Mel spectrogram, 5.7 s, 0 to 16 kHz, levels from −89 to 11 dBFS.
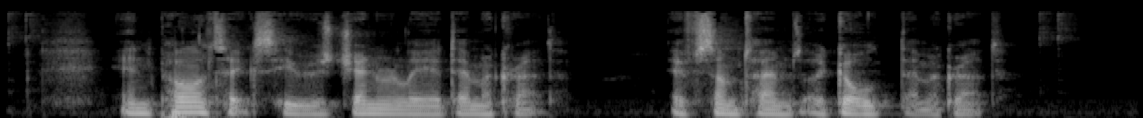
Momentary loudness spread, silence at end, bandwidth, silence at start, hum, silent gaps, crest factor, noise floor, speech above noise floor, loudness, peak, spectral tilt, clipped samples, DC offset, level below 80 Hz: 13 LU; 0.7 s; 11.5 kHz; 0.3 s; none; none; 22 dB; -64 dBFS; 36 dB; -28 LUFS; -8 dBFS; -4.5 dB/octave; under 0.1%; under 0.1%; -48 dBFS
